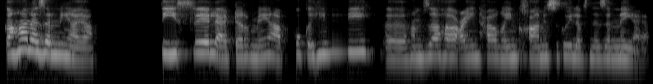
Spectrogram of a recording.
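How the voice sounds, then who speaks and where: High-voiced woman teaching over a video call. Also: fairly even intonation, moderate pace, fairly bright tone, highs cut off. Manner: patient step-by-step explaining, poses questions to students. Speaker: Quran recitation teacher. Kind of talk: live online class lecture.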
